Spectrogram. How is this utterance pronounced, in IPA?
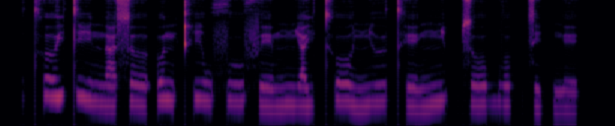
t̪ʰ ɤː˧˥ j t̪ iː˧˩ n a˩˧ s ɤː˧˩ ʔ o˥˨ n kʰ i˥˨ w f uː˧˥ f eː˩˧ m ɲ a˧ j t̪ʰ oː˥˨ ɲ ɯː˧˥ t̪ʰ eː˩˧ ŋ ɲ i˧˥ p̚ s oː˧˥ b oː˧˥ k̚ s iː˧˩ k̚ ŋ e˧˩

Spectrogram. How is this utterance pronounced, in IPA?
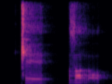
ǁ e | z ɔ r ɔ̰

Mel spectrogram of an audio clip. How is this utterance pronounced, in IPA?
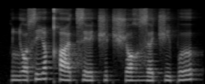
ʎ ɔ s i qʰ æ t͡s ɪ t͡ʃ ə t͡ʃ ʃ ɔ ʁ z ə t͡ʃ i p ʊ

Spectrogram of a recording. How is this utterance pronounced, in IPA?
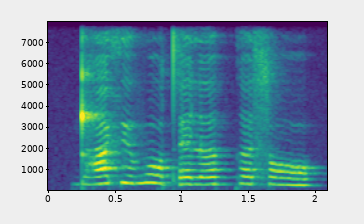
ɖʱ a xʲ ɜ v ɔ tʼ ɛ l ɜ kː ɜ s ɔ

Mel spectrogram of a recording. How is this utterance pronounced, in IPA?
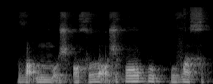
ðˤ ḛ˧˩˧ mː o̰˧˩˧ ʒ ʔ ɔ˧˩˧ x lː ɔ̰˥˩ ʒ | oː˦˥ p u˥˩ pː u˧ v ʌ˥˩ x

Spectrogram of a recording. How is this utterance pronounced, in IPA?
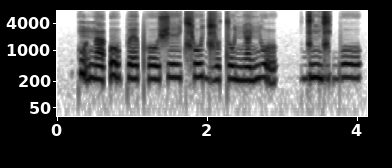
k ũ˦˨ n ã˨ ʔ o̰˦˨ ʊ̯ p ɛ˨ pʰ o˨ ʊ̯ ʃ e˦ ɪ̯ t͡ɕʰ o˦ d͡ʑ o˨ t o˨ ɲ ã˨ ɲ o̰˦˨ ʊ̯ | d͡ʑ ĩ˦ d͡ʑ ɪ˦ ʔ b o˦

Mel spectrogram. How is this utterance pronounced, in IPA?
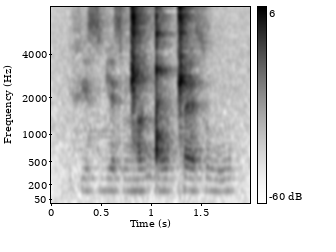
fʲ e˨˩ s ʎ e˨˩ s ŋ͡ǁ ɐ˨˥ ŋ͡ǃ o˨˥ ǁ ɛ˦˨ s u˧˩˧

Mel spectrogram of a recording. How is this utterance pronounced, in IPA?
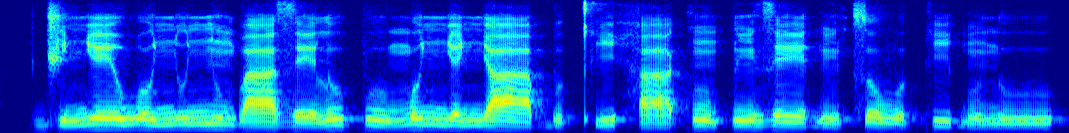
d͡ʒ ɪ˨ ɲ eː˦ w o˦ ɲ u˦ ɲ ũ˦ b aː˨ z e˨ l u˦ p uː˨ m o˦ ɲ ɛ˦ ɲ aː˦˨ ɓ ʊ˨ kʼ i˦ h aː˨ k ũ˦˨ p ĩ˦ z eː˦ ɗ ĩ˨ t͡s o˦ β ʊ˨ k i˦ ɓ ũ˨ n uː˦

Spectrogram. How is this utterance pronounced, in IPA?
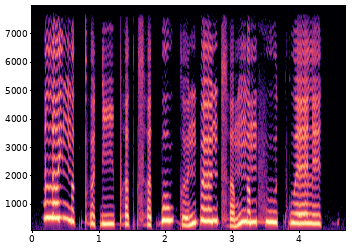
l ɐ˥ j ŋ ɐ˧ k̚ pʰ ɵ˨ t̚ iː˨ pʰ ɐ˨ k̚ t͡sʰ ɐ˨ t̚ p o˥ w k ɵ˨˥ n p œː˥ n t͡sʰ ɐ˨˥ m ŋ ɐ˥ m f uː˥ t̚ kʷ ɛː˥ l ɪ˧ k̚

